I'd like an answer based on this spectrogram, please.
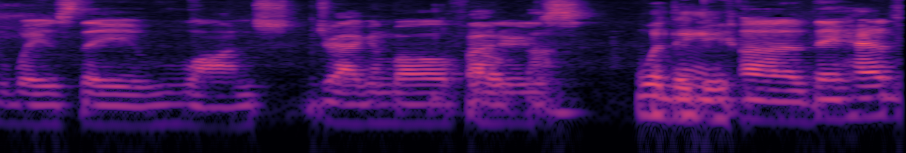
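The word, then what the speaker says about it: Dragon Ball FighterZ: You're pronouncing it wrong. No, it's Dragon Ball Fighters.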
